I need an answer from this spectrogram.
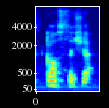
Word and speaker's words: Gloucestershire: other day i'm like no it's gloucestershire you don't have to pronounce all the letters in it you pronounce letters that aren't in it but not the ones that are in it i have to go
